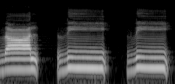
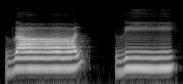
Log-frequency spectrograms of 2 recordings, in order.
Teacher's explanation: آگے، الالذی، حمزہ زیر ای، لام لام زبر لل، الل، لام زبر لا، ذال یا زیر ذی، بہت ہی نرمی کے ساتھ ادا کرنا ہے بغیر سیٹی کے، سخت آواز نہیں آنی چاہیے ذال میں، ذال، ذی، ذی۔ زبان کا جو نوک ہے نا، اس کو ثنایا علیا کے کنارے پر لگا کر اس کو ادا کریں گے، ذال، ذی، اس طرح سے۔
